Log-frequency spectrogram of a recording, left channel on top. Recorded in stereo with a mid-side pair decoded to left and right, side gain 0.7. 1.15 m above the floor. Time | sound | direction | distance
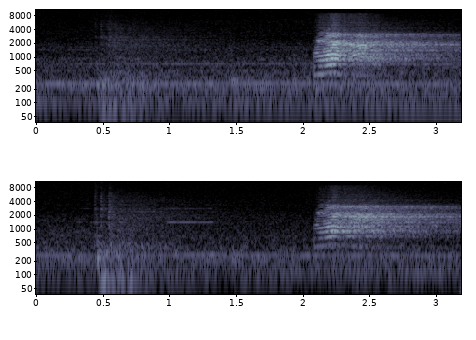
0.4 | a gunshot | 30° right | 4.5 m
2.1 | a cat meowing | 35° left | 1.9 m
